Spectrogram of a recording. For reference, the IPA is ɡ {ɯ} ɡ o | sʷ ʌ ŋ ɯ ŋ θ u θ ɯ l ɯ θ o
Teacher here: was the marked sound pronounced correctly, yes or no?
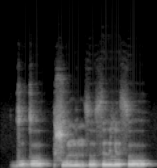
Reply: no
